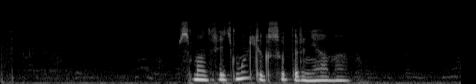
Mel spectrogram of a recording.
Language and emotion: Russian, neutral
